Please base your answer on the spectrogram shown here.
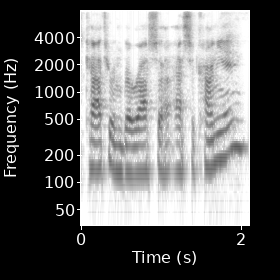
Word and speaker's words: Catherine Barasa Asekenye: And so he connected me with its president, and her name is Catherine Barasa Asekenye. Have I pronounced that right?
